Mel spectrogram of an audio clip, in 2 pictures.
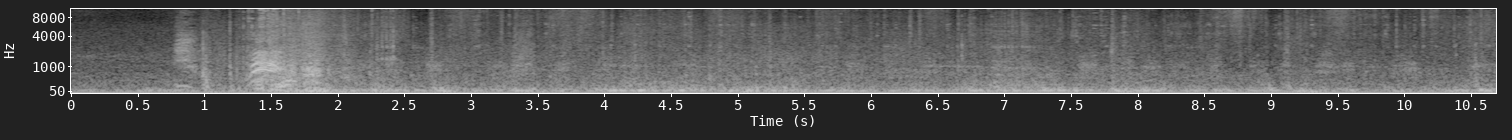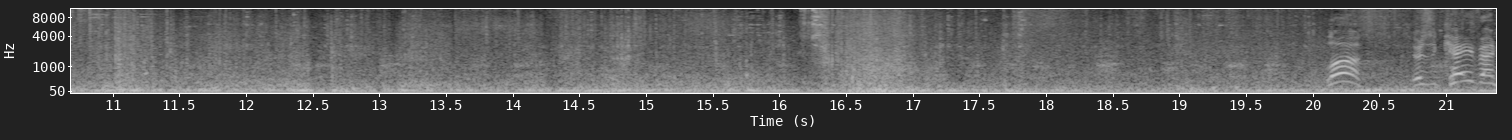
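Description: A heavy sled scrapes and drags over snow.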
